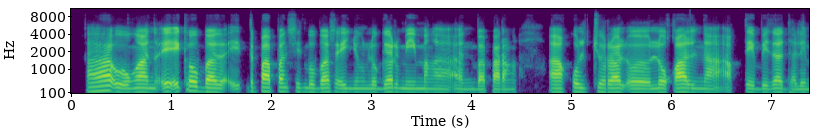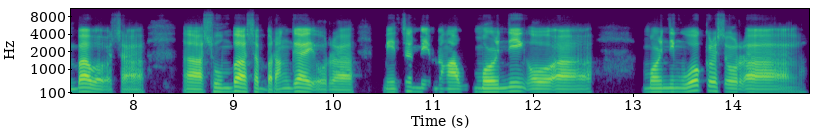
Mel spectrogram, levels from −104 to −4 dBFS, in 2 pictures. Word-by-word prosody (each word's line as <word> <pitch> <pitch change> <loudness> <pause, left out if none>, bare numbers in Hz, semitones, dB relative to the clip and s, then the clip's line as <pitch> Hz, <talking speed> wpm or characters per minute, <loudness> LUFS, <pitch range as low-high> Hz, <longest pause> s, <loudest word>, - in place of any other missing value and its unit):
Ah, 175 +4 +4
oo 135 +1 -1
nga 150 -1 +5
'no, 140 - -6
eh, - - +6
ikaw 180 -1 +2
ba 150 -3 +4
eh - - -6
napapansin 155 -1 +1
mo 145 -1 -7
ba 145 - +3
sa 145 -2 0
inyong 135 0 -3
lugar 140 +3 0
may 135 -1 +1
mga 130 -2 -6
ano 120 - -6
ba 120 - +1
parang, 120 0 -2 0.3
ah, 140 0 +4
cultural 145 -1 0
o 135 0 0
lokal 140 +1 +3
na 130 -1 -2
aktibidad 135 +1 -1
halimbawa 125 +4 +1
sa, - - -7 0.3
ah, 125 -2 +1
zumba 150 +3 +3
sa 140 -1 -4
barangay 140 +4 +2
or 120 0 -9
ah, 110 -1 -2 0.2
minsan 130 +6 -5
may 145 - +1
mga 130 -1 0 0.2
morning 140 +4 +2
o, 130 0 -1
ah, 125 -1 -1 0.6
morning 145 +1 -3
walkers 175 -1 -1
or 135 -2 -3
ah 120 - -1
140 Hz, 175 wpm, -23 LUFS, 130-145 Hz, 0.6 s, eh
